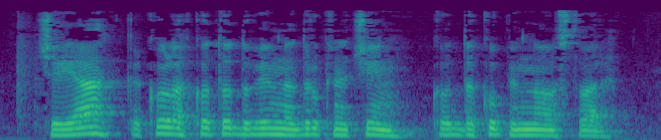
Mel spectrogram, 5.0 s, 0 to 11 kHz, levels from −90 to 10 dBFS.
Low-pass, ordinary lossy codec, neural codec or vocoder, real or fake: 9.9 kHz; MP3, 32 kbps; none; real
